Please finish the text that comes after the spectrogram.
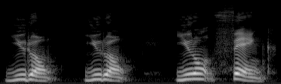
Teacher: The D is flap and you connect it together.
